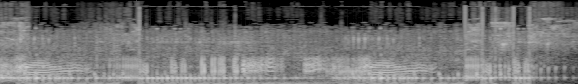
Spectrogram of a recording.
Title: Stomach growling audio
